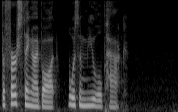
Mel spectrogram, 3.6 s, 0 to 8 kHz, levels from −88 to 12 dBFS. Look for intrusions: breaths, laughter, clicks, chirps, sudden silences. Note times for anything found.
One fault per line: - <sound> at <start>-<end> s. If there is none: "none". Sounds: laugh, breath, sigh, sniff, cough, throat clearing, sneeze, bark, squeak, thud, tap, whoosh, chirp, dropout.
none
